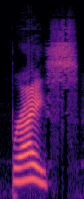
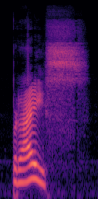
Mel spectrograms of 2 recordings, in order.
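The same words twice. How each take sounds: The two takes are said the same way.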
